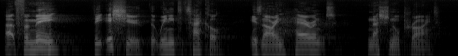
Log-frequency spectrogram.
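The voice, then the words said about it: English accent. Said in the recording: “I'm an Englishman. You might not notice from my accent.”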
